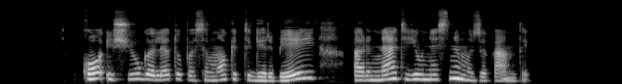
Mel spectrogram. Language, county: Lithuanian, Klaipėda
